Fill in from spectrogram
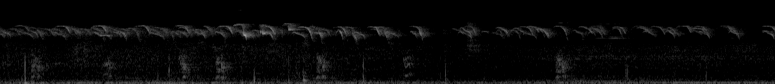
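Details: Baby chicks of a Tamil country chicken flock (nattukozhi) chirping: a dense, continuous stream of high, thin, downward-slurred peeps overlapping constantly, with a few faint lower clucks underneath.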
